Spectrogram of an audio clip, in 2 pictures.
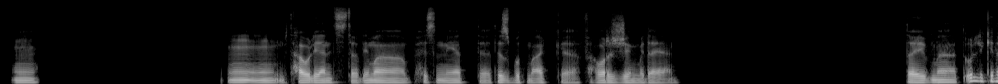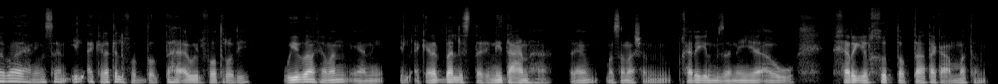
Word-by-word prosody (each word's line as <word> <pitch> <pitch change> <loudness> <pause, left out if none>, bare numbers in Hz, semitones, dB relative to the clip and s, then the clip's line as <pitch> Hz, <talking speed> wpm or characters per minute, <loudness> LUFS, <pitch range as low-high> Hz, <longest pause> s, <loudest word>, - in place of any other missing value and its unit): إمم. 95 0 -1 1.9
إمم، 100 - 0 0.4
إمم. - - -6
بتحاول 95 0 +2
يعني 95 0 +3
تستخدمها 95 0 0
بحيث 90 +2 -8
إن 95 - -2
هي 95 0 0 0.2
ت 85 - -6
تضبط 90 +2 -3
معاك 90 -1 -5
في - - -15
حوار 95 0 +2
الGym 85 -1 -2
ده 85 - -2
يعني. 85 +3 -6 2.3
طيب 95 0 +3
ما 105 0 +2
تقول 150 +9 0
لي 155 - -1
كده 140 -1 +1
بقى 140 -1 +4
يعني 110 -3 -3
مثلًا 120 +2 -3
إيه - - +1
الأكلات 115 -2 -1
اللي 120 -3 +2
فضّلتها 100 +2 -2
أوي 100 +1 +4
الفترة 95 -1 -1
دي؟ 100 +4 -7 0.3
وإيه 105 +2 +7
بقى 120 0 +8
كمان 105 +1 +1
يعني، 80 -3 -4 0.2
الأكلات 100 +3 0
بقى 105 +1 +6
اللي 105 0 +4
استغنيت 100 0 0
عنها، 80 -4 0
فاهم؟ 95 +6 -2
مثلًا 90 -1 -2
عشان 85 - -6
خارج 95 +1 +2
الميزانية، 90 0 +1
أو 85 -1 -2 0.4
خارج 95 0 +4
الخطّة 105 -1 +1
بتاعتك 90 +1 0
عامةً. 85 +2 -3
95 Hz, 155 wpm, -25 LUFS, 90-105 Hz, 2.3 s, بقى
